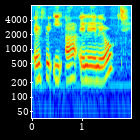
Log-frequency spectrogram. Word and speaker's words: Fiallo: En Instagram estoy con una sola L, Fiallo Flor. En Twitter, Fiallo Flor, Fiallo es Fiallo.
